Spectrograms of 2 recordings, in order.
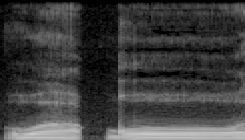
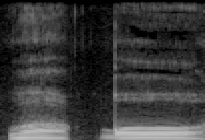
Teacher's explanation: Ini dibaca mad thobi'i. Panjangnya yaitu satu alif atau dua harakat atau dua ketukan.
